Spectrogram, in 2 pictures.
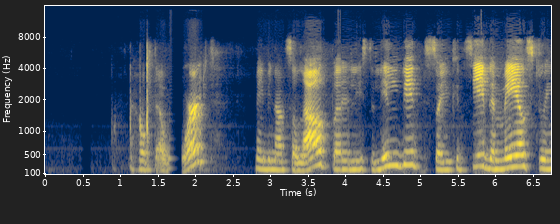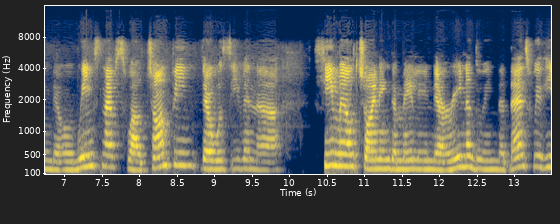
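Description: A woman speaks calmly through an online call.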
